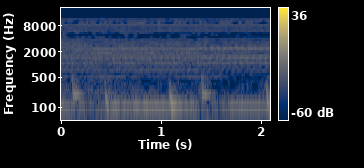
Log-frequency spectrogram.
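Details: Flite X1 (Inkjecta) rotary tattoo machine, fully charged, running fast: a faint, steady fast buzz over a smooth low hum with no stumbling, healthy.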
